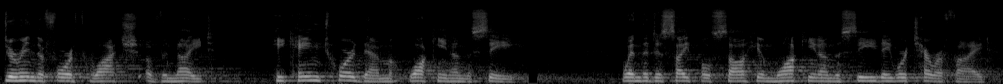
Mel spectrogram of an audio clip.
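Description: A man, a priest, reading the Gospel at Mass in a slow, measured way, with a cathedral echo around his voice. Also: on the high side, fairly even intonation, dark tone. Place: large church. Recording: long cathedral reverb.

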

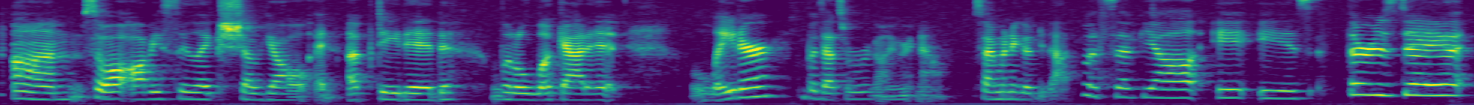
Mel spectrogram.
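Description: Bubbly sorority girl vlogging, young american woman, gushy and chatty, says like a lot, bit of room noise. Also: medium pitch. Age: young adult. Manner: bubbly sorority girl, gushing, heavy use of "like". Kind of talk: casual chatty vlog to viewers.

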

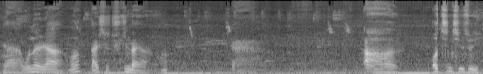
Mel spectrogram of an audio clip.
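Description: A man's voice: mid-range voice, animated, takes it slowly, pauses often, a bit bright, soft background music. A man vlogging outdoors, chatting playfully with dogs and their owner in a coaxing, friendly way and laughing often. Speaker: delivery driver vlogger. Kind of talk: casual talk to dogs and owner.

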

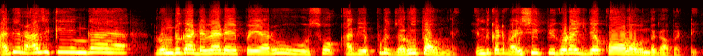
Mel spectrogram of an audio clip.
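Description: Male political commentator, high and lively voice, emphatic and indignant, polite address to viewers. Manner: emphatic, indignant, rhetorical questions.

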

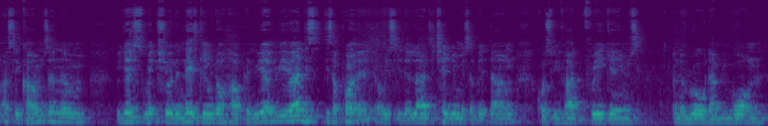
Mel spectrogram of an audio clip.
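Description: After a match, a young footballer with a mid-range voice answers softly in a post-match interview, packing his replies with fillers and leaning on "obviously." The reporter holds a phone close to him in an echoey indoor press room in front of a sponsor board.

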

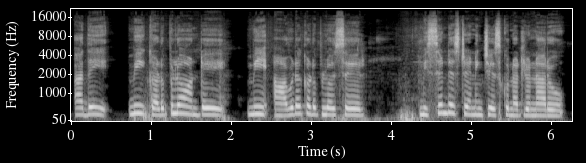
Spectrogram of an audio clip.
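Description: A woman's voice: on the high side, fairly even intonation, normal speed, darkish tone, no room sound, natural voice. A woman voicing a bold, cheeky young woman who teases and fakes tearful pleading. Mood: mock pleading. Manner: teasing and sassy, mock-tearful pleading.

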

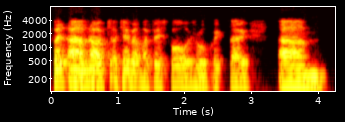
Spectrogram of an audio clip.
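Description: A man's voice: medium pitch, normal speed. Middle-aged man, interview guest, chatty, self-deprecating storyteller, tinny phone-like line. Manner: chatty, self-deprecating, animated quoting of others. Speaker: interview guest, business owner. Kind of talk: casual anecdotal storytelling.

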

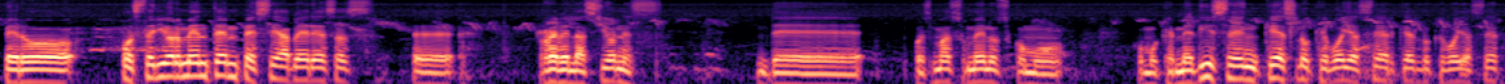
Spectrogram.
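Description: Mexican man, 60s, farmer-healer, plain and steady, mid-pitched. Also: measured pace, a little hiss or hum. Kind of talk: interview answers.

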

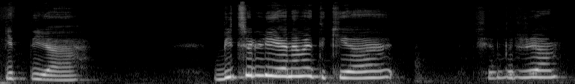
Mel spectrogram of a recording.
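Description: A woman's voice: high-pitched, animated, slow pace, a little mellow. A young woman giving casual, dramatic commentary while playing a video game, often exasperated and repeating her exclamations. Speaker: gaming video creator.

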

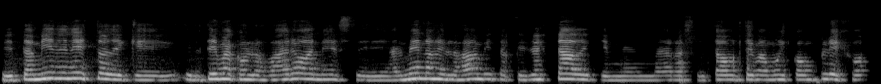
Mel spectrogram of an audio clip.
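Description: A woman's voice: a little high, steady tone, normal speed, few pauses, a little mellow, dull audio. An older woman with a bad cold giving an informal comment on a video call, hesitantly thinking aloud. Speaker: webinar participant. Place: indoor room at home on a video call.

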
